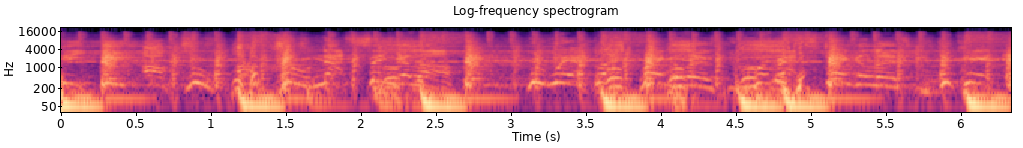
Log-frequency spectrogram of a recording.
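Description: Hip hop music: a rapper's voice over a beat with a heavy, regular bass kick and crisp high percussion.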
